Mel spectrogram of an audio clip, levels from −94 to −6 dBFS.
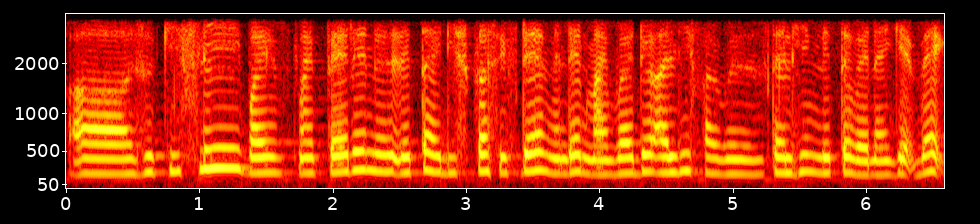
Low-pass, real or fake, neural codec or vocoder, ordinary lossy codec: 3.6 kHz; real; none; none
